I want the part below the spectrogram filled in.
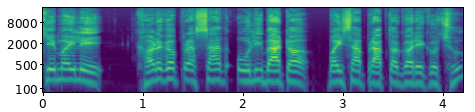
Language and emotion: Nepali, neutral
